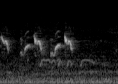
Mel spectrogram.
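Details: Sooty-headed bulbul giving a rapid run of five clear slurred notes, each dropping in pitch, packed into about a second over a low background hum.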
